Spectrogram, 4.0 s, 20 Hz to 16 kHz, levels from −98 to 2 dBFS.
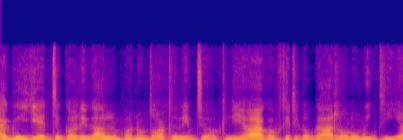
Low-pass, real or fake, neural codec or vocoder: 10.8 kHz; fake; codec, 16 kHz in and 24 kHz out, 0.4 kbps, LongCat-Audio-Codec, four codebook decoder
